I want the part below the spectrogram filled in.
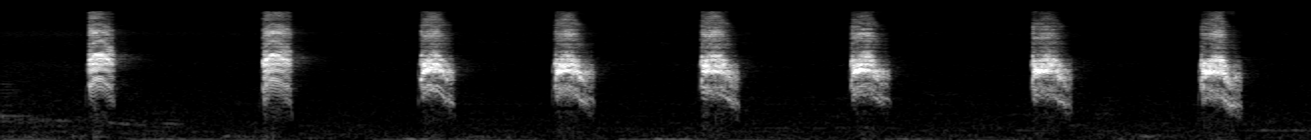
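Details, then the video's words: Long-tailed shrike (cendet) in a lure recording for prompting other shrikes to sing; a steady series of eight harsh rasping notes, roughly one per second, with little else audible. "pancingan cendet gacor toet toet variasi"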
